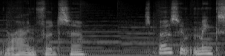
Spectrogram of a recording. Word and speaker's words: Reinford: Reinford's corporate headquarters is right over there. Shall I be going? It's pronounced Reinford, Sharon.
